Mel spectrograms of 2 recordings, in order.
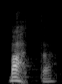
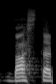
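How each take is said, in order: First: The s is aspirated and nearly disappears. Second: The s is fully pronounced.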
